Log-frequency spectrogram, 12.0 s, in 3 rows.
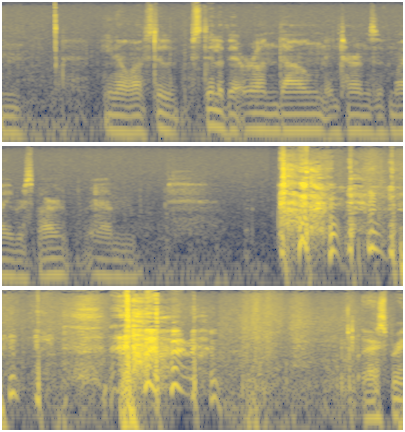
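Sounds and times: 
speech: 1.4 - 5.4, 7.0 - 10.7, 11.7 - 12.0
harsh chesty coughs from someone run down after returning to altitude: 6.8 - 10.3.

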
